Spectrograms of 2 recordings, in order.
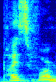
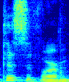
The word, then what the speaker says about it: pisiform: mean i know like some of the navy teachers said like pisciform not pistiform but i'm like my mnemonic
